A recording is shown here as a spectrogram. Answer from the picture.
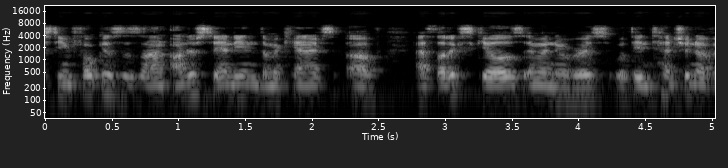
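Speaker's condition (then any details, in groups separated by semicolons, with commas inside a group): No condition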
